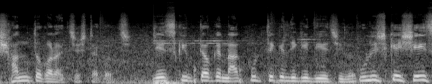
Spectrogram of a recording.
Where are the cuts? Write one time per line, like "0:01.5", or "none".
0:01.5
0:03.5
